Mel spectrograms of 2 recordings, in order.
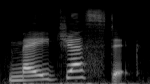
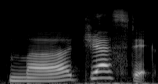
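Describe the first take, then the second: First: The first vowel is a long 'ay' sound. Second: The first vowel is a weak 'uh' sound. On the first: The speaker calls it wrong. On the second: The speaker calls it right. "is going to say uh. It's an unstressed syllable"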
